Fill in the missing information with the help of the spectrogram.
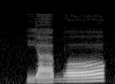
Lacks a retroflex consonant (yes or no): yes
